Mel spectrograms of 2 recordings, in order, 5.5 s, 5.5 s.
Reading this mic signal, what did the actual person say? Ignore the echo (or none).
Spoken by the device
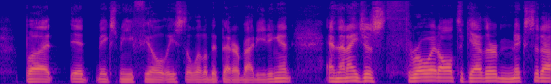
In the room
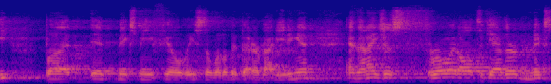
none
